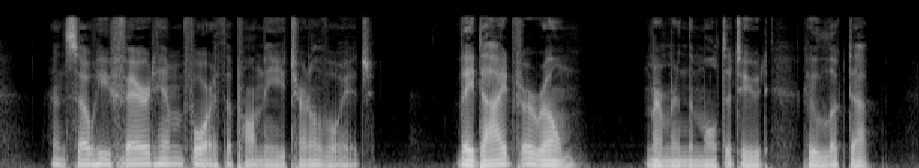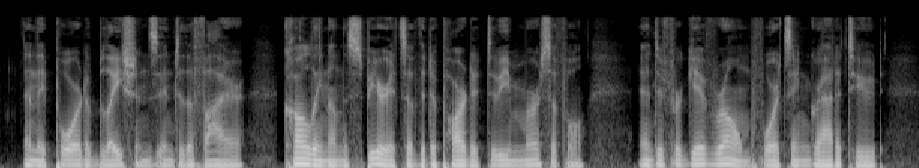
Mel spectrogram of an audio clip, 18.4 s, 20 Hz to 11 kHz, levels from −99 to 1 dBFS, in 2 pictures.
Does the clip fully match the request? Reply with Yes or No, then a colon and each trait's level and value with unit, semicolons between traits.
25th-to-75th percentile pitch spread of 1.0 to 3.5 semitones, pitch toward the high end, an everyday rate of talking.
No: narrow, 2.4 semitones; very low, 90 Hz; average, 155 wpm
